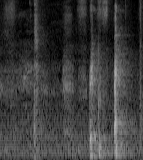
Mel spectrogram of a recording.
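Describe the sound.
A man coughs a few times, clearing something caught in his throat. The short, rough bursts stand out sharply over quiet background hiss.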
